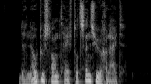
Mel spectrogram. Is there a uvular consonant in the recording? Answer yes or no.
yes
